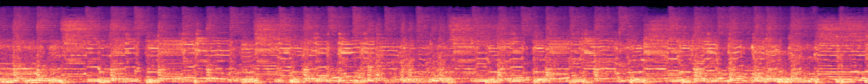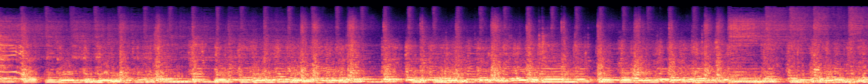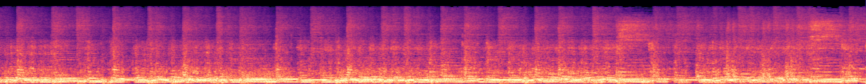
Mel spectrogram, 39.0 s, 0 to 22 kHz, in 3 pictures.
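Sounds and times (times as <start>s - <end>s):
drum kit: 0.0s - 39.0s
guitar: 0.0s - 39.0s.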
